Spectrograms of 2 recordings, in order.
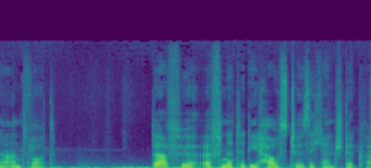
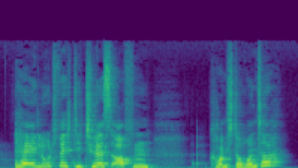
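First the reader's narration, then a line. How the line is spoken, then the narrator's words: Called out. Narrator (German): rief nun auch Charlotte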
